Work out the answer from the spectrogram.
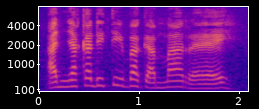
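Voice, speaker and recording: A woman playing a cautious, advising village woman in an Ilocano comedy radio drama, measured in manner. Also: mid-range voice, lively intonation, pushed and bright, faint music behind.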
